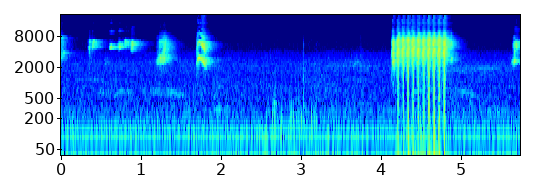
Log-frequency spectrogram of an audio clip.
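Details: Scattered soft high chirps from a male kinoi lead into a loud, fast, pulsed buzzing trill of under a second, then a final faint note.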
